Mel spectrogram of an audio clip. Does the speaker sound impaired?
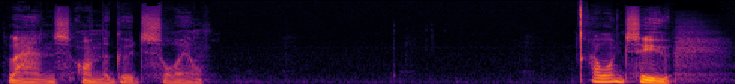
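No.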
